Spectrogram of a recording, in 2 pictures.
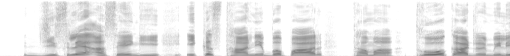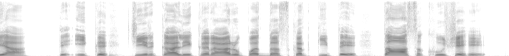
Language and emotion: Dogri, happy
